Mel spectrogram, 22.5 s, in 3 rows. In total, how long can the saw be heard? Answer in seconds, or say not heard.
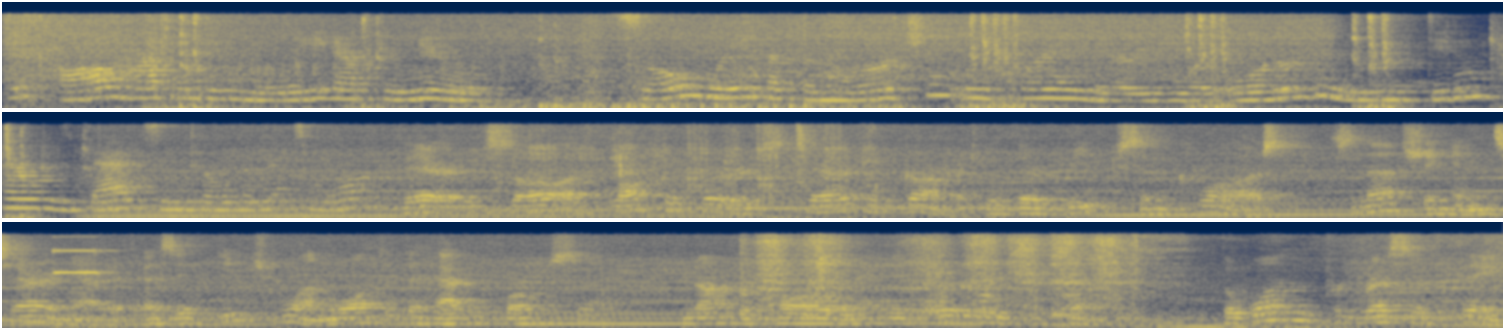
6 s.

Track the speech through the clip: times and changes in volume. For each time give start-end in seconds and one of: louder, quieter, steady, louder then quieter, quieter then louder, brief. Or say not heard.
0.0-22.4 steady.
